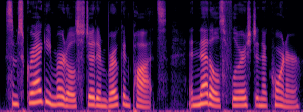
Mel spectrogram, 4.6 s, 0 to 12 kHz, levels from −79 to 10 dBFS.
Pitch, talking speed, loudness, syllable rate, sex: 220 Hz, 170 wpm, -17 LUFS, 4.9 syllables/s, female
